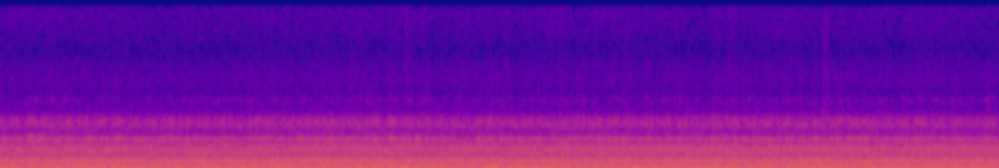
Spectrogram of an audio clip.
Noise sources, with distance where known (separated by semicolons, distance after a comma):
large-sounding engine, near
